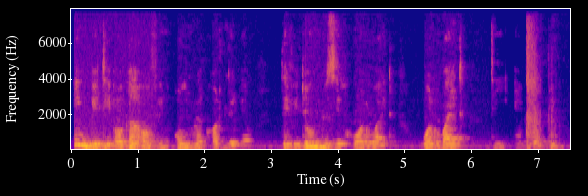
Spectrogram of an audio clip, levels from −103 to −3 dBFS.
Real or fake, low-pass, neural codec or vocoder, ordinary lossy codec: real; none; none; none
